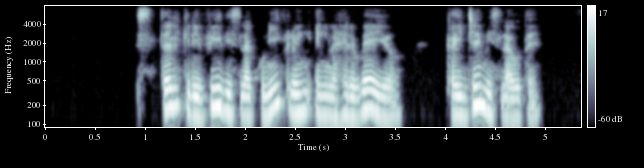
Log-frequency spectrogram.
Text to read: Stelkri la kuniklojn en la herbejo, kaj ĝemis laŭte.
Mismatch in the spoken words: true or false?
true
